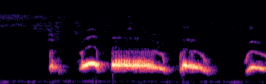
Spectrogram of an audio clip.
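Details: Spotted dove lure bird giving a cooing call: a short note, then a longer drawn-out hoarse coo falling slightly in pitch, followed by further soft mid-pitched coos, with quiet gaps between.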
